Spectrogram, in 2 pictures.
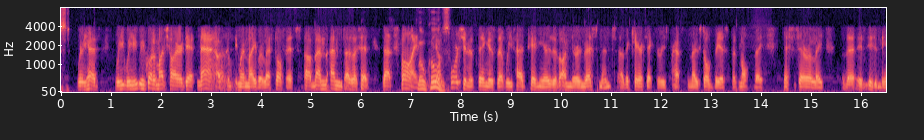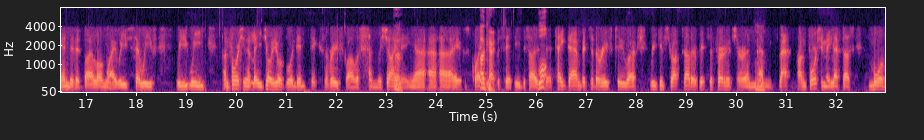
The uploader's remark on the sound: phones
